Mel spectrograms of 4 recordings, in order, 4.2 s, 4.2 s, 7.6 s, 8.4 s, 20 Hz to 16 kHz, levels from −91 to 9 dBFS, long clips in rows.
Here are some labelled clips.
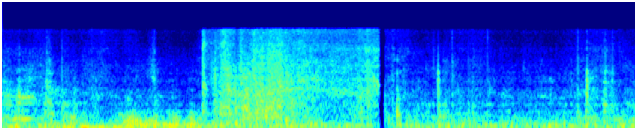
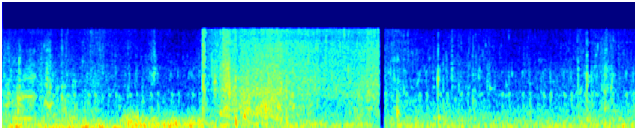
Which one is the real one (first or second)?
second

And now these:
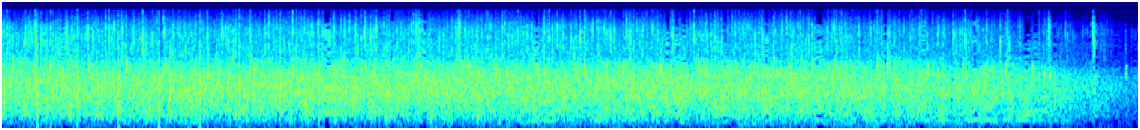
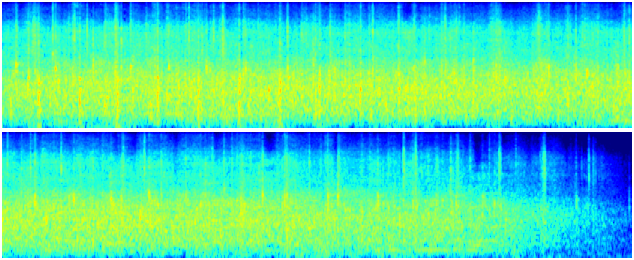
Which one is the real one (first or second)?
first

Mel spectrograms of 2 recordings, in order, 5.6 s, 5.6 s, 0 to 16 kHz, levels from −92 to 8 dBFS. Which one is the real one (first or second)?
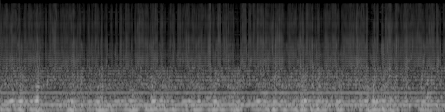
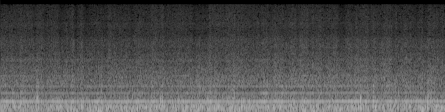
second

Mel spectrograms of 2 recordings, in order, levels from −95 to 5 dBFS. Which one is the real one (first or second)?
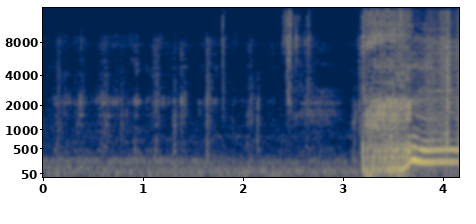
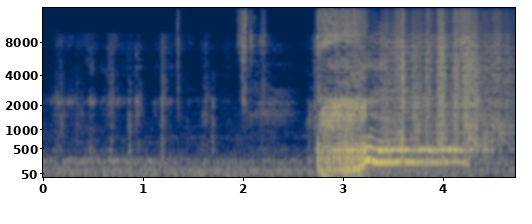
first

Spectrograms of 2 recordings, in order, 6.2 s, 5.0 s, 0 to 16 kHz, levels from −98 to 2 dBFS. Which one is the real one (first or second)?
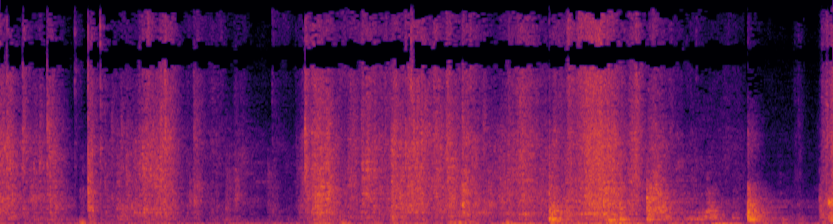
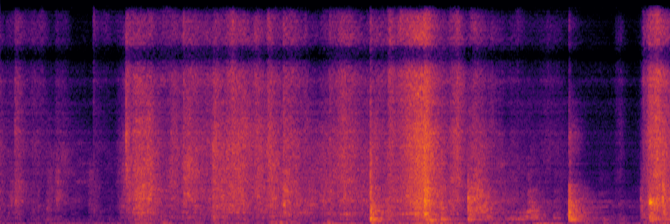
first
